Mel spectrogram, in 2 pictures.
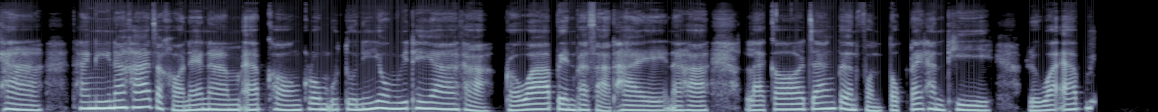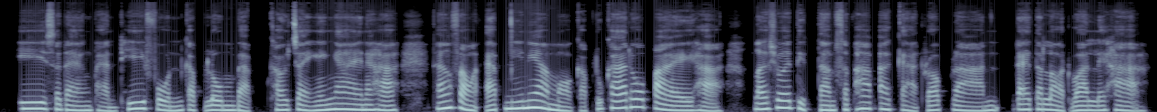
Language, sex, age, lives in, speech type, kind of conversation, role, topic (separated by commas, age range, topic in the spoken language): Thai, female, 45-49, Thailand, read, expert-assistant, expert, ถ้าอยากติดตามพยากรณ์อากาศที่แม่นยำในไทย ควรเช็คจากที่ไหนดีที่สุด?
